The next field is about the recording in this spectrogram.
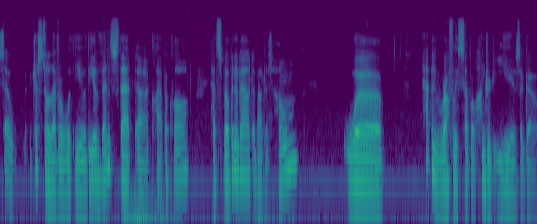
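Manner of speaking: very hushed, quiet whisper. Pulling a fellow character aside for a minute, very hushed whisper. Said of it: "In like a very hushed whisper".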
